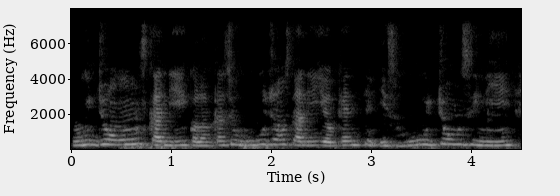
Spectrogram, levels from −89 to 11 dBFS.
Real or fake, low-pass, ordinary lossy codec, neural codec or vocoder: fake; 7.2 kHz; none; vocoder, 22.05 kHz, 80 mel bands, WaveNeXt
